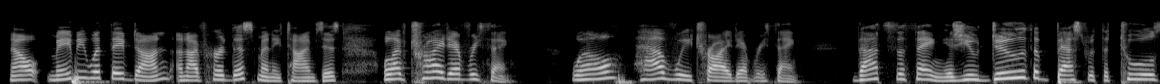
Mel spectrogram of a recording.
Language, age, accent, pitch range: English, 50-69, American, 190-245 Hz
